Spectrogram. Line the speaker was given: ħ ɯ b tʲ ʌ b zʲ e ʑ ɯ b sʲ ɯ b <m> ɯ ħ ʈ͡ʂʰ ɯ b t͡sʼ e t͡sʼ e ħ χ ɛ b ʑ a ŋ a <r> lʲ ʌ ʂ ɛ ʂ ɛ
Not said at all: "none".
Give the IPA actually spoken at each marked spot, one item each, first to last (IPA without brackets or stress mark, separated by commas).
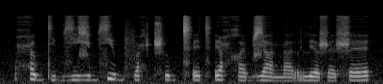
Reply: f, r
